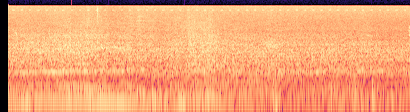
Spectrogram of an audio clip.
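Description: Steady low rumble and hiss of background noise, heaviest during the first few seconds and easing after about four seconds.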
